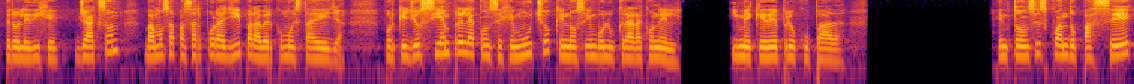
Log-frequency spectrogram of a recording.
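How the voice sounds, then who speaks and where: A woman's voice: mid-range voice, no room sound. A woman testifying as a defendant in court, giving a long, detailed account and often adding tag questions.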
